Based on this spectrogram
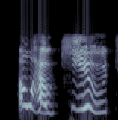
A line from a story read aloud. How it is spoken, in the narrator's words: Amelia squealed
